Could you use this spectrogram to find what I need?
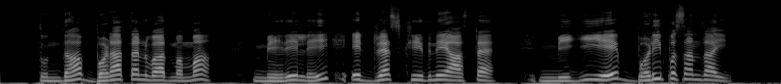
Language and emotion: Dogri, happy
